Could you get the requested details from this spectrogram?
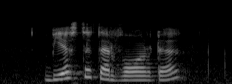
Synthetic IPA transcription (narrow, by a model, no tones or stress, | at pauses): biəstətærvɑːrdə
